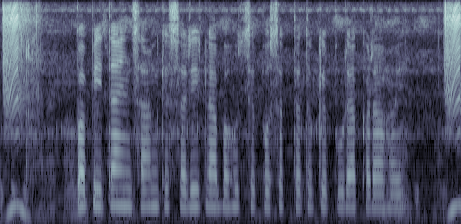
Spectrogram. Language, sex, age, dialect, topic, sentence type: Magahi, female, 25-30, Western, agriculture, statement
